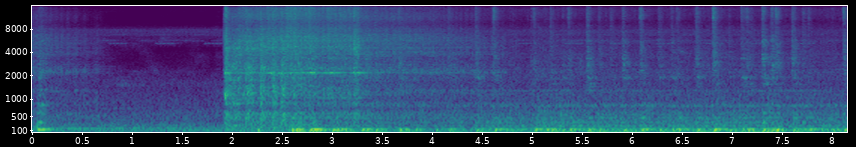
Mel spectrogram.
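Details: 2001 Ford Ranger XLT 4.0 V6 cranks with a steady chugging rhythm but won't start, a problem only in the morning. Many fuel and ignition parts and the crank/cam sensors were replaced; fuel pressure and compression were checked; cause not found.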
